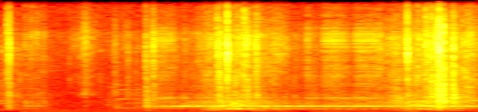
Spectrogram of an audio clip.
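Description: A sewing machine stitches a denim doll skirt with the presser foot down, a steady mechanical whir starting after a quiet second and running close and fairly soft to the end, with small clicks along the way.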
